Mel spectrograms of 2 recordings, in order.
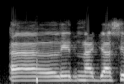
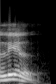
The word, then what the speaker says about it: lin najasi: Sama itu tadi lin najasi bukan lil. Tadi dibacanya lil. Terus yang benar Lin najasi.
